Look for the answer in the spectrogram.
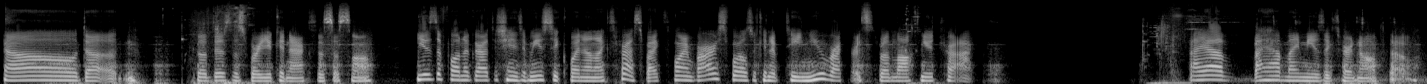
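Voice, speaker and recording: A woman's voice: fairly low pitch, normal speed, slight background noise, low-quality recording. A woman giving casual, chatty gameplay commentary, giggling and thinking aloud as she plays. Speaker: game streamer.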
